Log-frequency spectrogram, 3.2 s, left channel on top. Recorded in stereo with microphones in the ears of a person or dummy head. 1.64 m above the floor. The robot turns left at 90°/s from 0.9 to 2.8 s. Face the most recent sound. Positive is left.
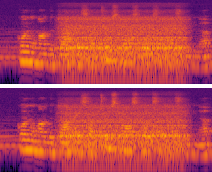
turn(degrees=180)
